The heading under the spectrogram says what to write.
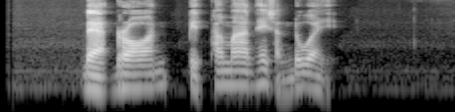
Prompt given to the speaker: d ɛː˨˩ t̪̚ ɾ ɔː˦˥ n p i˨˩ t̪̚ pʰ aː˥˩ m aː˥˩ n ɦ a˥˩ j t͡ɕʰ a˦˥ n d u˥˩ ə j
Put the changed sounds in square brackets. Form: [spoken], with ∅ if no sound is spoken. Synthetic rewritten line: d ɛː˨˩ t̪̚ ɾ ɔː˦˥ n p i˨˩ t̪̚ pʰ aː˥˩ m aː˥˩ n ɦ a˥˩ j t͡ɕʰ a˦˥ n d u˥˩ ə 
